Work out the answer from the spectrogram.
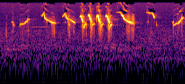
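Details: Caged common linnet, tame and singing right in front of the recorder, its song still being polished: quick twittering of rising and falling whistled notes, a dense burst of short slurred phrases in the middle, brief pauses between.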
